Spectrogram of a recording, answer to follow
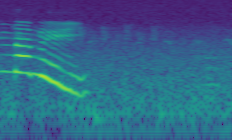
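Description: An infant's fussing wail: one drawn-out vocal cry in the first second, falling steadily in pitch, then quiet background.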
